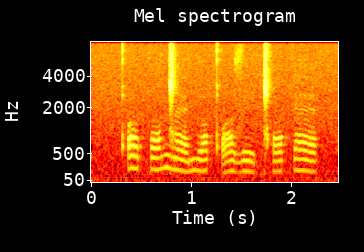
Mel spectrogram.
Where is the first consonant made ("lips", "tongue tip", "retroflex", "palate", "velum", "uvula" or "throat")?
uvula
